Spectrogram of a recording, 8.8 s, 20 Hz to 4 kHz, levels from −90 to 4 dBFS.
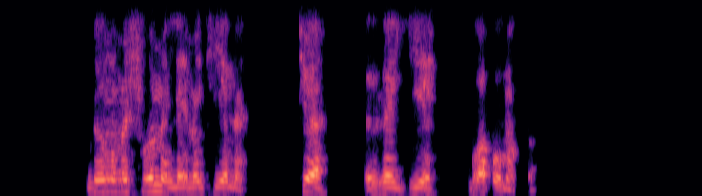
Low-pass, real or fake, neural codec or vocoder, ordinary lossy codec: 3.6 kHz; fake; vocoder, 44.1 kHz, 128 mel bands, Pupu-Vocoder; Opus, 64 kbps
